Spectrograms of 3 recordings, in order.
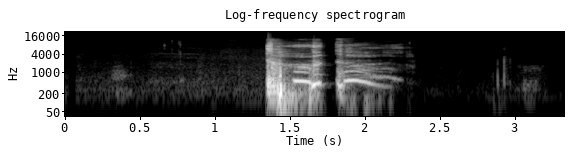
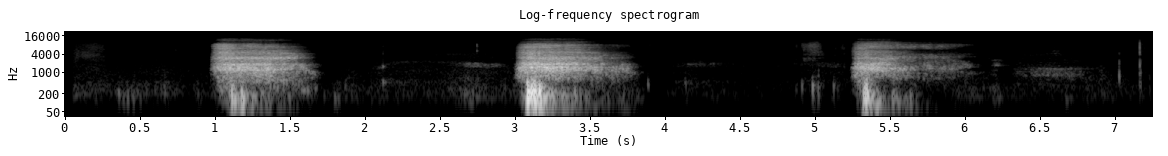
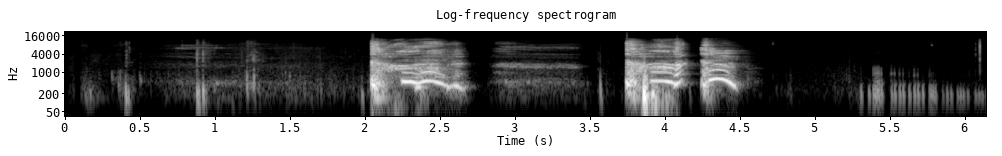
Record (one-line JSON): {"cough_length": "3.3 s", "cough_amplitude": 32768, "cough_signal_mean_std_ratio": 0.32, "exhalation_length": "7.3 s", "exhalation_amplitude": 20505, "exhalation_signal_mean_std_ratio": 0.34, "three_cough_length": "6.1 s", "three_cough_amplitude": 32768, "three_cough_signal_mean_std_ratio": 0.37, "survey_phase": "beta (2021-08-13 to 2022-03-07)", "age": "18-44", "gender": "Female", "wearing_mask": "No", "symptom_cough_any": true, "symptom_runny_or_blocked_nose": true, "symptom_shortness_of_breath": true, "symptom_sore_throat": true, "symptom_fatigue": true, "symptom_fever_high_temperature": true, "symptom_headache": true, "smoker_status": "Never smoked", "respiratory_condition_asthma": false, "respiratory_condition_other": false, "recruitment_source": "Test and Trace", "submission_delay": "2 days", "covid_test_result": "Positive", "covid_test_method": "LFT"}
